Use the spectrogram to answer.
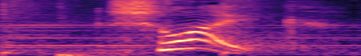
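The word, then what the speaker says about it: Schleich: briers now I know the sign behind it does not say briers it says schlik and I hope I pronounce that right because I just looked it up on YouTube schlik schlik I think she said schlik yeah she said schlik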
